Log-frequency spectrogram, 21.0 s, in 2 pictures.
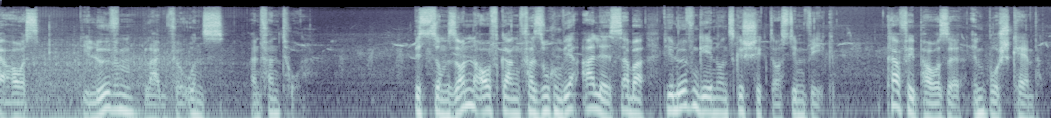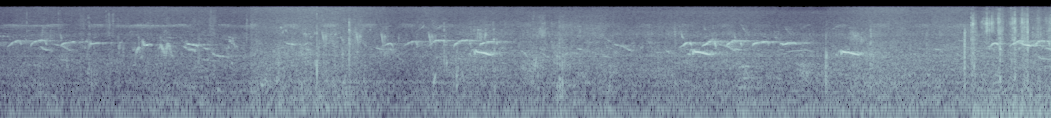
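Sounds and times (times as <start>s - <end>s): faint outdoor background noise: 0.0s - 21.0s
high bird chirps: 10.4s - 15.8s.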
